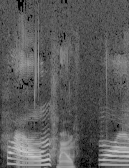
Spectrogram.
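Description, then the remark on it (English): Three drawn-out meows in a row, the middle one lower and arching, each loud and tonal with short gaps between; they sound like a person's voice imitating a cat. “Meow.”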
